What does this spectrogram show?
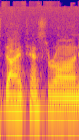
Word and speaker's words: Diatessaron: That we pronounce now in English the diatessaron.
